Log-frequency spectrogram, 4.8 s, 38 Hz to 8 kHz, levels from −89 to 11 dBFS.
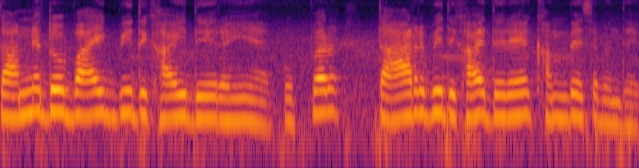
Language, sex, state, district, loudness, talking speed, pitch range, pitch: Hindi, male, Chhattisgarh, Balrampur, -17 LUFS, 235 wpm, 185-215 Hz, 200 Hz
